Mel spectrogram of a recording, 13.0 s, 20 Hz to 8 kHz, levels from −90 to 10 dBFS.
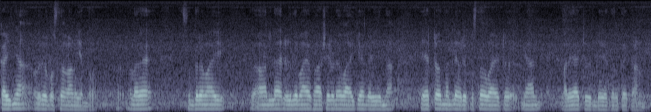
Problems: none marked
